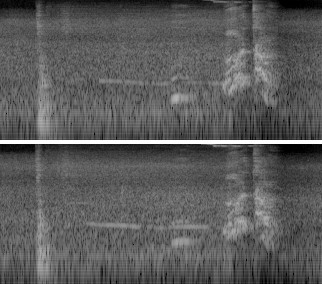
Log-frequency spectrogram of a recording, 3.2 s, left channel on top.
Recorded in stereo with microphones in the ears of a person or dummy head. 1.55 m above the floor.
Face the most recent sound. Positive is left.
turn(degrees=30)  # may be behind; listen again after turning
